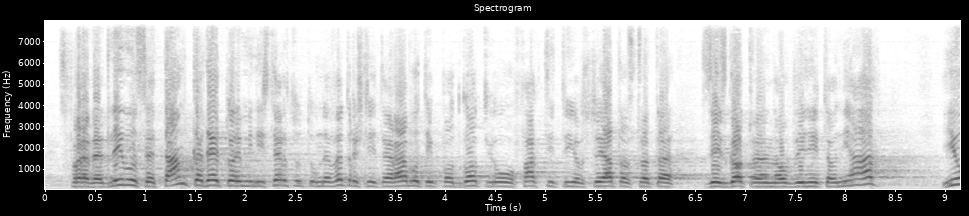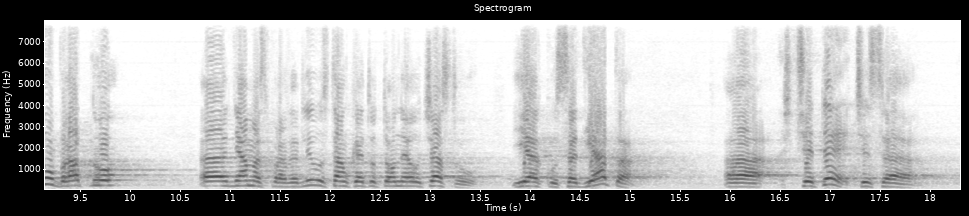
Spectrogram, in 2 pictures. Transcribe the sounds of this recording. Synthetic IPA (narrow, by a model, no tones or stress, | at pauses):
spɾɐvɛd̪livosɛt̪amkɐd̪ɛt̪oɛminist̪ɛɾst̪vot̪onɐvɤt̪ɾɛʃnit̪ɛɾabot̪ipod̪ɡɔt̪vilˠofakt̪it̪ɛiopst̪ojat̪ɛlˠst̪vət̪əzɐizɡɔt̪vɛnɛnɐobvinit̪ɛlˠnijəakt̪ | iobɾat̪no | nʲaməspɾɐvɛd̪livost̪t̪amkɐd̪ɛt̪ot̪ɔnɛɛʊt͡ʃast̪vɐlˠo̰iɐkosɐd̪ijat̪ə | ʃt͡ʃɛt̪ɛt͡ʃɛsə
